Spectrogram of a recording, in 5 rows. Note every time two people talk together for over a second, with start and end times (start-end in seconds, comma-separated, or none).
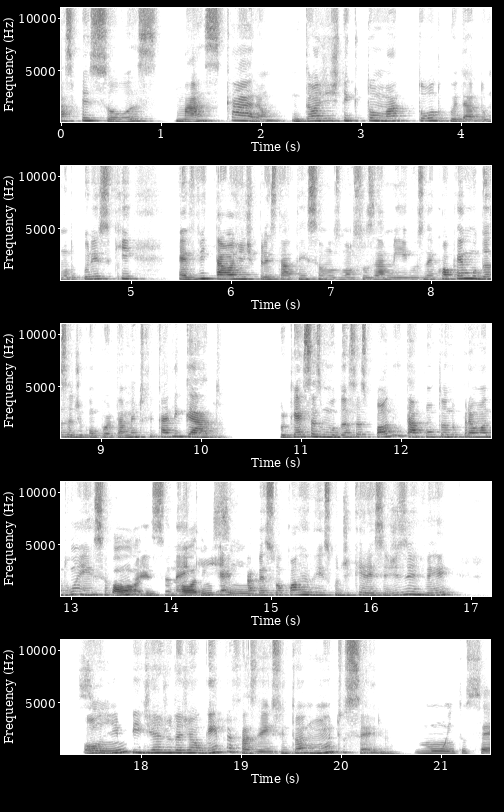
13.4-14.9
